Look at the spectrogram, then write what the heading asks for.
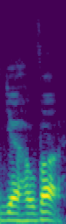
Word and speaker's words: Yehovah: say yeah ova but J is not in Hebrew yeah they would have had Yehovah so that's an important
